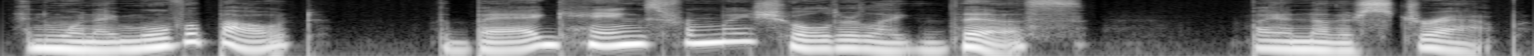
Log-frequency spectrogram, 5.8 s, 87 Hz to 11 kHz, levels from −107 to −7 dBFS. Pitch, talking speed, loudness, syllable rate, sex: 185 Hz, 165 wpm, -18 LUFS, 4.4 syllables/s, female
